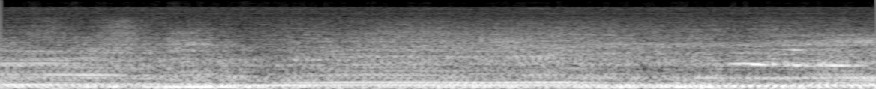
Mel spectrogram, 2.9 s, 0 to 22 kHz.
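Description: A C10 pickup truck running hard on an autocross course, its engine holding a loud, steady revving drone with slight pitch shifts throughout, no voices.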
